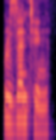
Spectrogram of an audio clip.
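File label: "resenting", American English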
